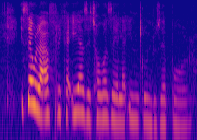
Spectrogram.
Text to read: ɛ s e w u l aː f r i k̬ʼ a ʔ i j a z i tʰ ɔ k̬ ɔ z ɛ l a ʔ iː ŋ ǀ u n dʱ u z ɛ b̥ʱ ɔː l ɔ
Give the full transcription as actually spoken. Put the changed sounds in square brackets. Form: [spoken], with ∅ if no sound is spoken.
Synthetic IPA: [i] s e w u l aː f r i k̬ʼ a ʔ i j a z i tʰ ɔ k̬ ɔ z ɛ l a ʔ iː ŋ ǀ u n dʱ u z ɛ b̥ʱ ɔː l ɔ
